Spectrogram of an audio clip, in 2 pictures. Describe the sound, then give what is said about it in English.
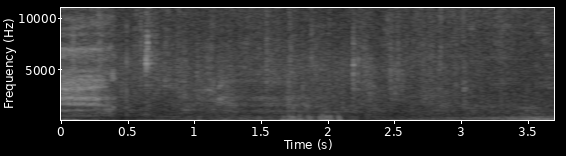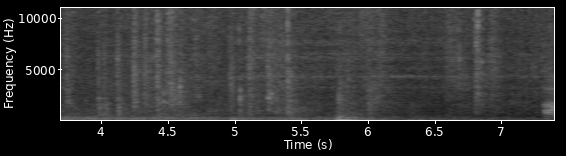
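Doors being opened during a prayer service before the Aleinu prayer, heard as a few faint, dull thumps and low rumbling shuffles spread across several seconds, with no talk. “We'll just open the doors.”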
